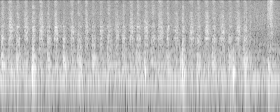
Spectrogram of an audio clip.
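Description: Pencil-top eraser scrubbing quickly back and forth on paper in a steady run of even strokes that stops just before the end. It is working at a heavily pressed pencil line, which is very difficult to rub out.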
